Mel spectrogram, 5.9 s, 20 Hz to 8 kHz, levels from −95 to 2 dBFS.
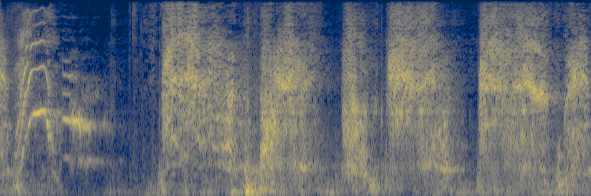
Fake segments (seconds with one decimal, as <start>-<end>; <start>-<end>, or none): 0.7-1.4; 2.4-5.4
